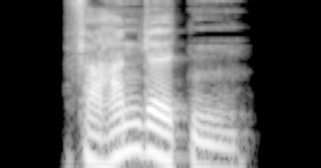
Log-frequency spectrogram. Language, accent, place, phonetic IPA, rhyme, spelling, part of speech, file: German, Germany, Berlin, [fɛɐ̯ˈhandl̩tn̩], -andl̩tn̩, verhandelten, adjective / verb, De-verhandelten.ogg
- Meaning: inflection of verhandeln: 1. first/third-person plural preterite 2. first/third-person plural subjunctive II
